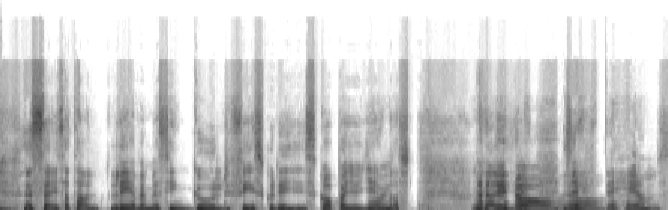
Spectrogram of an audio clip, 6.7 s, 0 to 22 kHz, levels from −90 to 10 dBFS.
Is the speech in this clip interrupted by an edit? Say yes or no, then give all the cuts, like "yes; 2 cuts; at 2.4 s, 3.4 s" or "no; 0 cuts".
yes; 1 cut; at 4.7 s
